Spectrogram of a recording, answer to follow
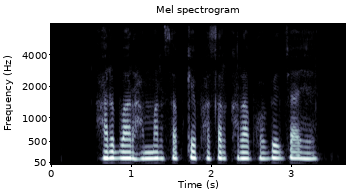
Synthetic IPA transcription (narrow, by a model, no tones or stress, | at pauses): həɾbaːɾɦəməɾsəb̚kepʰəsəlxʰəɾaːbɦobed͡ʒa̰ːeɦɛː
